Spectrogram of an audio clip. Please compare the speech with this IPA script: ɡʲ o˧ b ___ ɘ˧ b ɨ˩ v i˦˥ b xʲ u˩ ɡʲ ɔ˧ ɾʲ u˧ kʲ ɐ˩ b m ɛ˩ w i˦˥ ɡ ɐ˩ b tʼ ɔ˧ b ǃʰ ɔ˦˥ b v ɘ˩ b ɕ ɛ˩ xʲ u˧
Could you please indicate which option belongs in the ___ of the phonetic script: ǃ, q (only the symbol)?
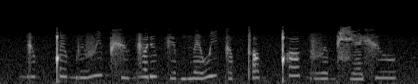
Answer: ǃ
